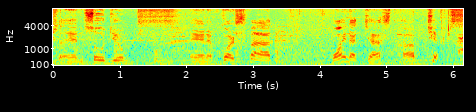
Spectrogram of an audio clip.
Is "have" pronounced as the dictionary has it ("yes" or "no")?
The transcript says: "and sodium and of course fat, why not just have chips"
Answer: no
